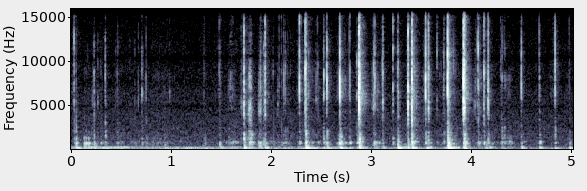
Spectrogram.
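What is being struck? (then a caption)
Plastic laptop keyboard. Long nails and fingertips tap across the black plastic keys of a red laptop keyboard. It opens with soft, muted typing over a faint low hum, then builds into sharper, brighter clicks and clacks. Each tap is crisp and dies away almost instantly.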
